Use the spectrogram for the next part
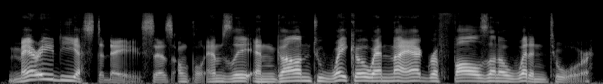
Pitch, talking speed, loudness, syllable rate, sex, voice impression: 150 Hz, 160 wpm, -20 LUFS, 4.5 syllables/s, male, very masculine, middle-aged, thick, slightly muffled, fluent, unique, slightly intense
